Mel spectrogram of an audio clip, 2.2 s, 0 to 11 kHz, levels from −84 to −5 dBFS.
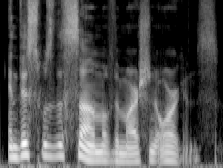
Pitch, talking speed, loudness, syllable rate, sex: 125 Hz, 240 wpm, -20 LUFS, 5.4 syllables/s, male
